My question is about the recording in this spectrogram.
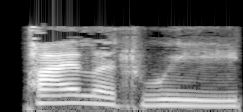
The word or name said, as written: pilotweed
